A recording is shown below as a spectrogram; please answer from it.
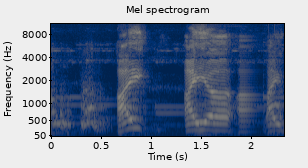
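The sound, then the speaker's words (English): Dogs barking in a festive, pitched way: a few loud, tonal barks in quick succession with steady ringing tones between them. “Do these dogs make you feel festive?”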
